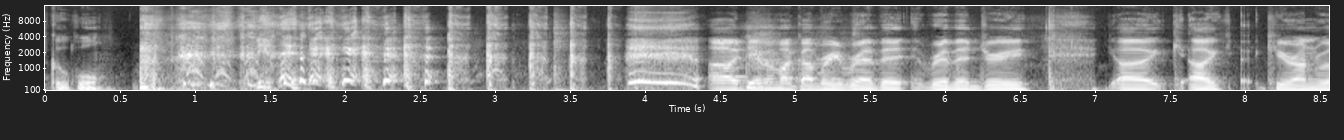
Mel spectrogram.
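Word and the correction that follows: Kyren: Williams. Did I say his name right? Kyron Williams, my bad.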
